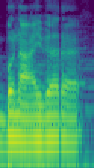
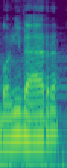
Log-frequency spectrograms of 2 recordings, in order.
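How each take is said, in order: First: The name is said with English-style sounds. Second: The name is said with French-style sounds. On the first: The speaker calls it wrong. "l'avevo pronunciato come Bon Iver" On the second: The speaker calls it right. "Si diceva Buon Inverno"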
